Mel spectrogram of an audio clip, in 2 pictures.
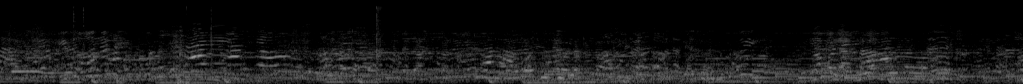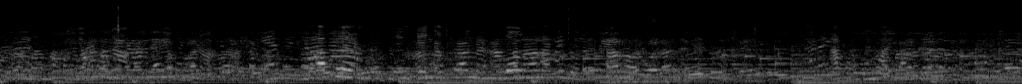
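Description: Many children's and adults' voices chattering at once, with background music with a low bass line underneath. One brief sharp sound stands out about two-thirds of the way through.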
